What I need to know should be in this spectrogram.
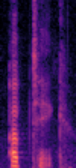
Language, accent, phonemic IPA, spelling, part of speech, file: English, US, /ˈʌpteɪk/, uptake, noun, En-us-uptake.ogg
- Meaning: 1. Understanding; comprehension 2. Absorption, especially of food or nutrient by an organism 3. The act of lifting or taking up 4. A chimney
